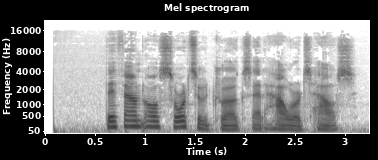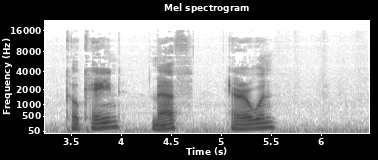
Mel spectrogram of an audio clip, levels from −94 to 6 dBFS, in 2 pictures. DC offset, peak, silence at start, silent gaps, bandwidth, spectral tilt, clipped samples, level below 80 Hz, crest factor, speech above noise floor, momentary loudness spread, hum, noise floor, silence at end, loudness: under 0.1%; -6 dBFS; 0.1 s; none; 16 kHz; -5 dB/octave; under 0.1%; -52 dBFS; 20 dB; 28 dB; 11 LU; none; -52 dBFS; 0.95 s; -25 LUFS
